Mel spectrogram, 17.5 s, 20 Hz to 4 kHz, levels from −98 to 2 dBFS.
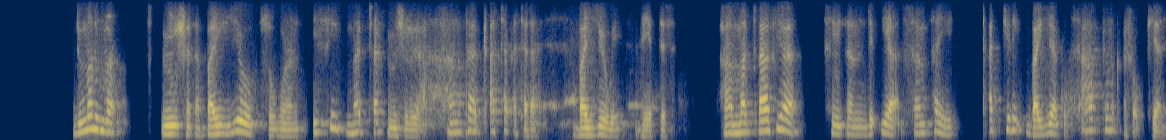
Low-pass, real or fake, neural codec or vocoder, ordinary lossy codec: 3.6 kHz; fake; codec, 16 kHz, 1.1 kbps, Voila-Tokenizer; Opus, 16 kbps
